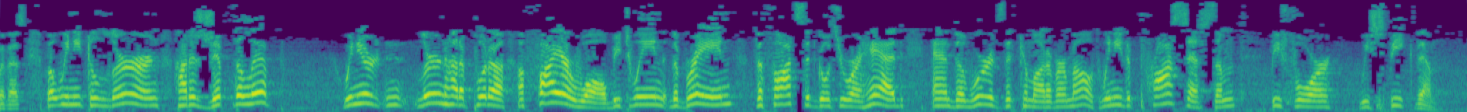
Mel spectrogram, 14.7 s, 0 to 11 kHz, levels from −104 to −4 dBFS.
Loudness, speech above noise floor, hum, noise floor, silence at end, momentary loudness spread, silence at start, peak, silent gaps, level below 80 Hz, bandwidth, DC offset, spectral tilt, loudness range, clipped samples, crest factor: -21 LUFS; 27 dB; none; -47 dBFS; 0.3 s; 11 LU; 0 s; -4 dBFS; none; -60 dBFS; 10.5 kHz; under 0.1%; -4 dB/octave; 5 LU; under 0.1%; 16 dB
